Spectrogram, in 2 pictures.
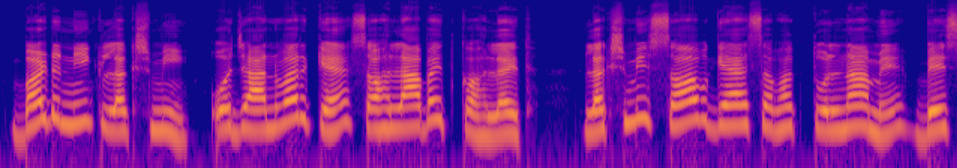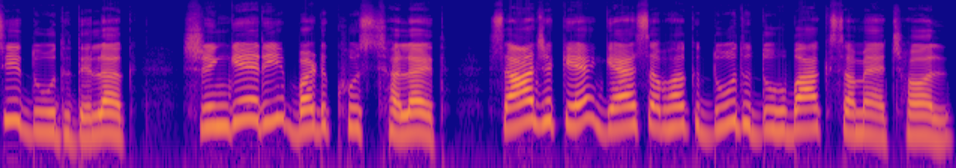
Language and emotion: Maithili, neutral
